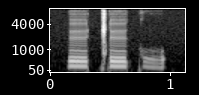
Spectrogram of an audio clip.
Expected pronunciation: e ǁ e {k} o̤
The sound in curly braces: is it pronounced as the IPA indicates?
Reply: yes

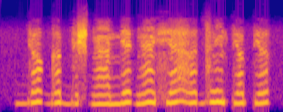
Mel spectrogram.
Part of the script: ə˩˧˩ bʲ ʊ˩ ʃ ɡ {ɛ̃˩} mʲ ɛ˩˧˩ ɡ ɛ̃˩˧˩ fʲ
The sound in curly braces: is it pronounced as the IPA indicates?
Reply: no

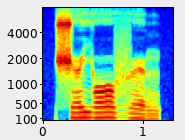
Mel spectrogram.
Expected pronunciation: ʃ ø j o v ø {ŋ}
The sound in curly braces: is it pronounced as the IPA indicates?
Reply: yes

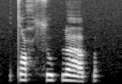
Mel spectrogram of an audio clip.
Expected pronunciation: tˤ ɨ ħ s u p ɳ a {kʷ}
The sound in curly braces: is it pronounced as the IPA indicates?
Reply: no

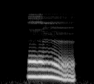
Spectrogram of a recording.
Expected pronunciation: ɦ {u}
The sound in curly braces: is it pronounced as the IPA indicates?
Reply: yes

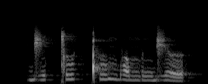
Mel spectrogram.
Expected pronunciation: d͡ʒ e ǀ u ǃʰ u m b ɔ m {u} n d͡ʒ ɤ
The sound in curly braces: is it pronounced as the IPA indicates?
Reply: no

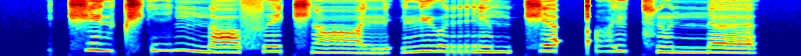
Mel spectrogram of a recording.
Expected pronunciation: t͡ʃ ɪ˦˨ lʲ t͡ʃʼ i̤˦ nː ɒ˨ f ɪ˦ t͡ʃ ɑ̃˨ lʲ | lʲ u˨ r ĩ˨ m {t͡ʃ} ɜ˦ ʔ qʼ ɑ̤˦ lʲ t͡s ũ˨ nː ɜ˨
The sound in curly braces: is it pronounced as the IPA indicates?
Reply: yes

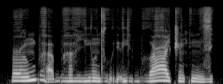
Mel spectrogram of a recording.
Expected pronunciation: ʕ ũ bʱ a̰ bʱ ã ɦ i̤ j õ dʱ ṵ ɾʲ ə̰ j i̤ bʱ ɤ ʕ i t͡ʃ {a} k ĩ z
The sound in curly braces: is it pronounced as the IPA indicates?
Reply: no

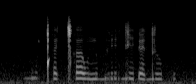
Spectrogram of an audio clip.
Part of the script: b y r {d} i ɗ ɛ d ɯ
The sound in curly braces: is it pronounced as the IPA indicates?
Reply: yes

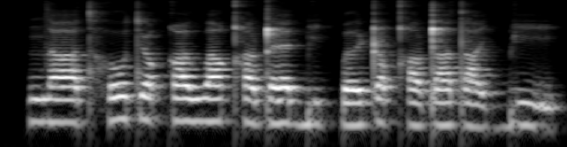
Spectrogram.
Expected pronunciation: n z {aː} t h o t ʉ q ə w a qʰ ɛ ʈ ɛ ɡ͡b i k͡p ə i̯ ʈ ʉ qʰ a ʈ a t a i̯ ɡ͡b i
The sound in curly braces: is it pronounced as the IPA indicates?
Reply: yes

